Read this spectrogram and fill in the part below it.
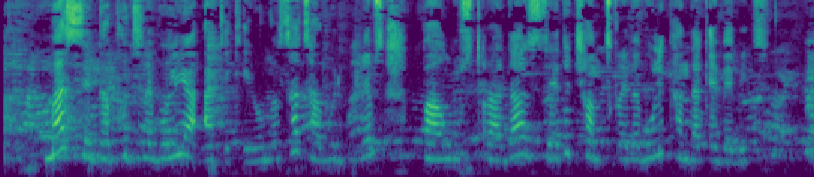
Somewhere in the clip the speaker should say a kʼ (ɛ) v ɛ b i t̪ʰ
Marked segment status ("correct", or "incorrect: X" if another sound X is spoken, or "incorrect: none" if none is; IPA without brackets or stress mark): correct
